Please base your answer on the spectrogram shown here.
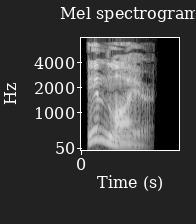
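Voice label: "inlier", British English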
